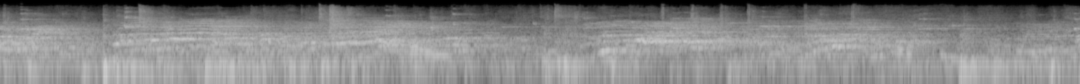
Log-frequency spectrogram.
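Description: Plastic sticks clack against a ball in a large echoing hall.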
